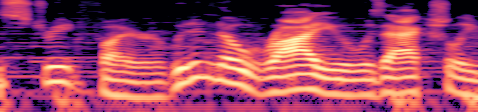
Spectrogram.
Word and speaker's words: Ryu: Yeah, back then, nobody knew how to pronounce the names. It's like in Street Fighter. We didn't know Ryu was actually Ryu.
